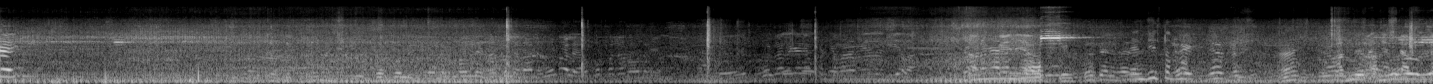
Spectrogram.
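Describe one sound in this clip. Several men talk at once nearby, outdoors.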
